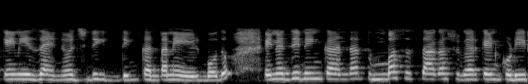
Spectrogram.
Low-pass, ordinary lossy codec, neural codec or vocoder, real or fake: 5.4 kHz; none; none; real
